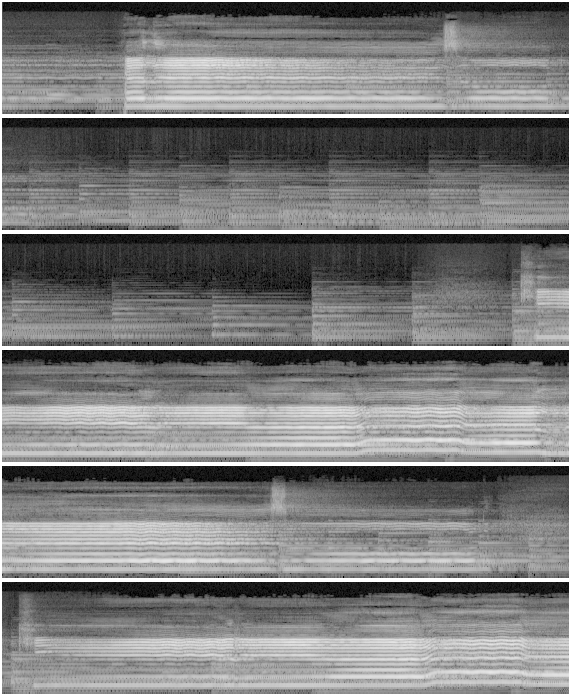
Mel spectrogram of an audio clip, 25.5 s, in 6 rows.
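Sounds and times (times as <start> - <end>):
tenor singing: 0.0 - 5.4, 12.3 - 25.5.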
